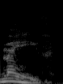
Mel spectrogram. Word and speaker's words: Maeve: It's Mave. The syllable felt like home after the lie.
